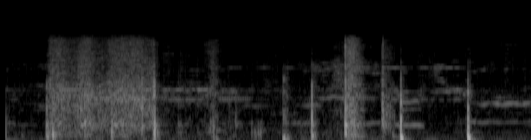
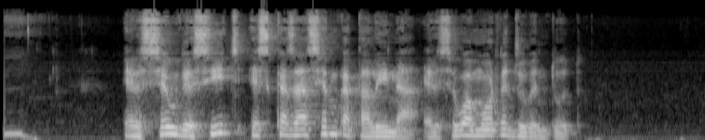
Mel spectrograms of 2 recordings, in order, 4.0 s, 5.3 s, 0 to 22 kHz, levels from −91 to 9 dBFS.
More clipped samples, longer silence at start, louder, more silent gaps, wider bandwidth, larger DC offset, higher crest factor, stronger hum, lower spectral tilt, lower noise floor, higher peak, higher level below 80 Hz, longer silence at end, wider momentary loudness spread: neither; about the same, 0.05 s vs 0 s; second, -44 LUFS vs -14 LUFS; neither; second, 7.6 kHz vs 16 kHz; neither; first, 28 dB vs 18 dB; neither; first, -5.5 dB/octave vs -3 dB/octave; first, -61 dBFS vs -55 dBFS; second, -16 dBFS vs 0 dBFS; about the same, -50 dBFS vs -48 dBFS; second, 0 s vs 1 s; about the same, 17 LU vs 15 LU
